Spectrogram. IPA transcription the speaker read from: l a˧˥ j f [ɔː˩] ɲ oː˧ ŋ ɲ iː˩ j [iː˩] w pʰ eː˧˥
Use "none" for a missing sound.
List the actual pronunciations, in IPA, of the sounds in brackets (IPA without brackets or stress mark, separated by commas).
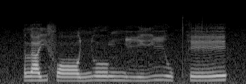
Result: ɔː˩, iː˥˨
